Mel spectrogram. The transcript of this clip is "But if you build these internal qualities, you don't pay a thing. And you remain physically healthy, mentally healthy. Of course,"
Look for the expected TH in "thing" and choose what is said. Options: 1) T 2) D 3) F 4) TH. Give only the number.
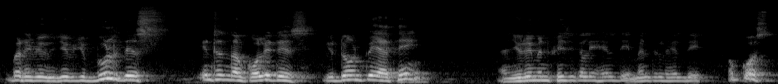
1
